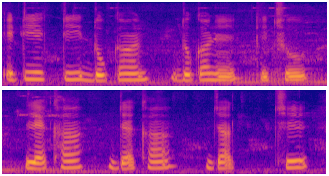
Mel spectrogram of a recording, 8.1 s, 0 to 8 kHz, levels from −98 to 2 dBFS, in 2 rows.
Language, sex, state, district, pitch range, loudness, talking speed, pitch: Bengali, female, West Bengal, Malda, 160-245 Hz, -28 LUFS, 60 wpm, 225 Hz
